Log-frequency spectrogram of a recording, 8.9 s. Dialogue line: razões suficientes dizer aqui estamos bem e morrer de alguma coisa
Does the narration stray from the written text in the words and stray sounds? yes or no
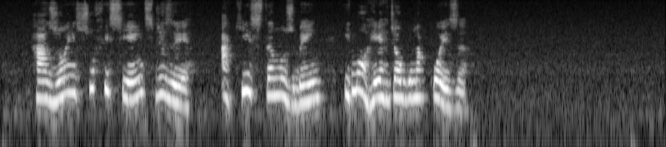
no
